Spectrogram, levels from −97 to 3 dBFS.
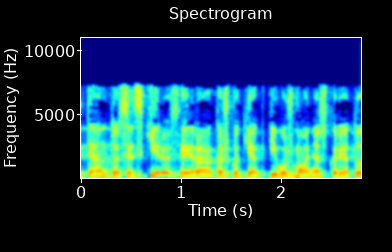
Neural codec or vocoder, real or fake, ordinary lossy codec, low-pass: none; real; MP3, 48 kbps; 7.2 kHz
